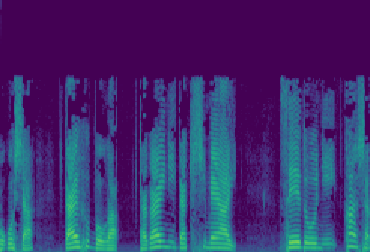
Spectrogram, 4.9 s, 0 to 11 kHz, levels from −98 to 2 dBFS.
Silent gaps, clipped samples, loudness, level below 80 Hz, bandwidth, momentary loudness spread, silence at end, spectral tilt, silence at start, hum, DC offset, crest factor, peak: none; under 0.1%; -29 LUFS; -56 dBFS; 8 kHz; 9 LU; 0 s; -4.5 dB/octave; 0 s; none; under 0.1%; 18 dB; -12 dBFS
